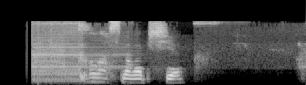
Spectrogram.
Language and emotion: Russian, positive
